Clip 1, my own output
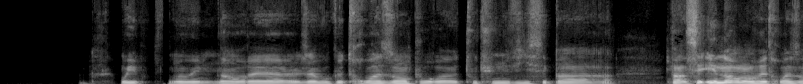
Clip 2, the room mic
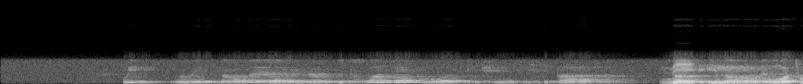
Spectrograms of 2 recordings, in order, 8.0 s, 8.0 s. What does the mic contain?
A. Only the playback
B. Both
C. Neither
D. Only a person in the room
B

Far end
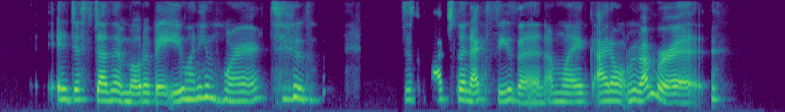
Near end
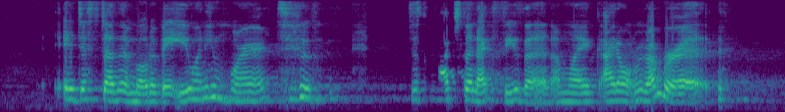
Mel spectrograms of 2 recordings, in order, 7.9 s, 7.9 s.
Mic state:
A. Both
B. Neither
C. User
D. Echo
D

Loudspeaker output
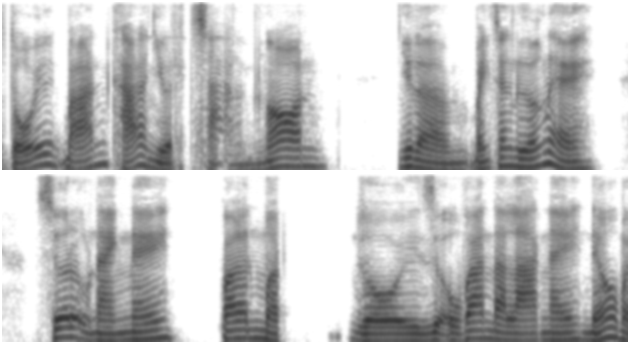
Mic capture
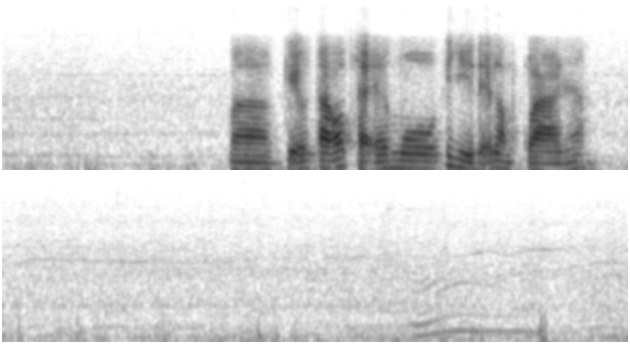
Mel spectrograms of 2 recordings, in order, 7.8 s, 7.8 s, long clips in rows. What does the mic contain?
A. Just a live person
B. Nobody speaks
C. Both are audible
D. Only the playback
A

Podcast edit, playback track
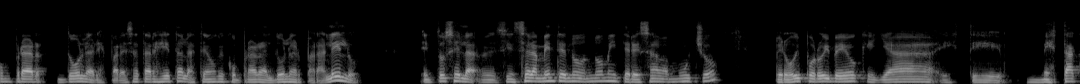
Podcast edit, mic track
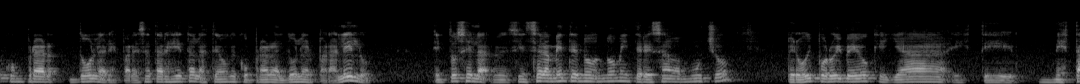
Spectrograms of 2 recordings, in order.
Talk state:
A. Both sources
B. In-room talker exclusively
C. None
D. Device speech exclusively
D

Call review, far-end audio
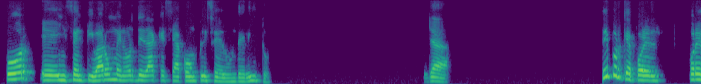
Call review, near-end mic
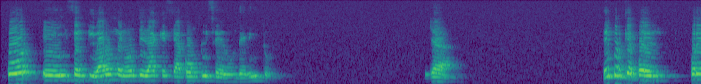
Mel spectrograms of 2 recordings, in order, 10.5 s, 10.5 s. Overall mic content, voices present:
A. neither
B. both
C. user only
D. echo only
D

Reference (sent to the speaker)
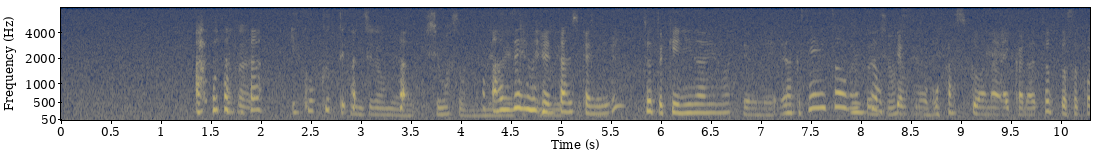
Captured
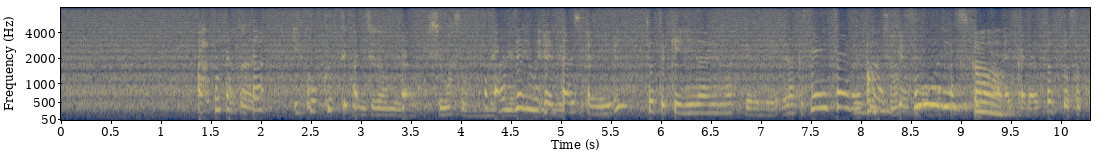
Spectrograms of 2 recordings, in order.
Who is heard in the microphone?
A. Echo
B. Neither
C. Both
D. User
C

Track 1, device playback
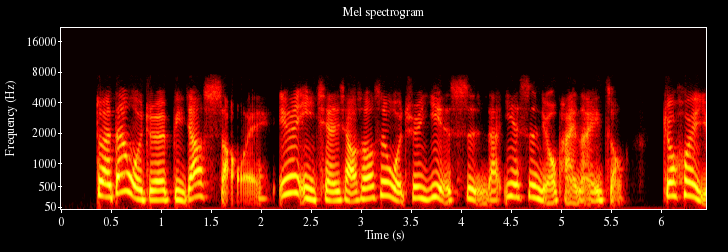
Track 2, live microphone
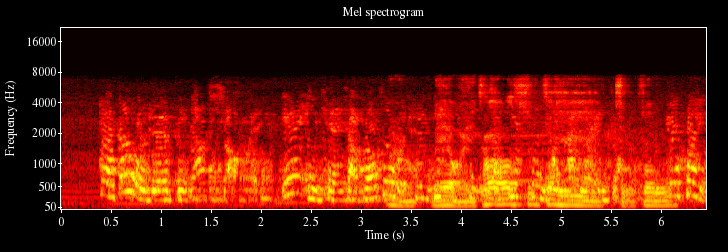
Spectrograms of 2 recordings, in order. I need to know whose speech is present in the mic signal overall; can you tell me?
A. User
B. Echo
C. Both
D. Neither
C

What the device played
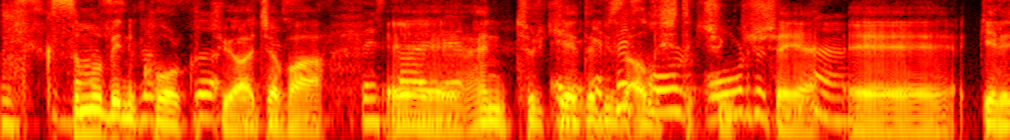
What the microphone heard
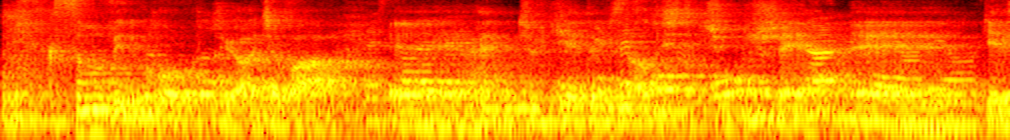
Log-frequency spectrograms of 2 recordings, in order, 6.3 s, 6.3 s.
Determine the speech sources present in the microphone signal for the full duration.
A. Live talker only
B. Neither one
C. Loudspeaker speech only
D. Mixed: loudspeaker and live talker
D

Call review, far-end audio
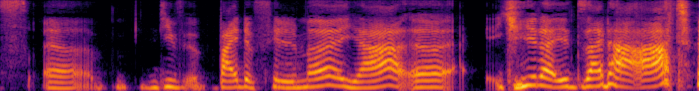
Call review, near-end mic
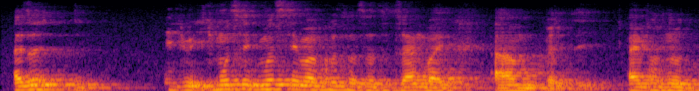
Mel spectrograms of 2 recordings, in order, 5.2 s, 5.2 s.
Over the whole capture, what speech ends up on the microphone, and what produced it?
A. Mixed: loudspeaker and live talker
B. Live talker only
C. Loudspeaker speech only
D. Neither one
B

